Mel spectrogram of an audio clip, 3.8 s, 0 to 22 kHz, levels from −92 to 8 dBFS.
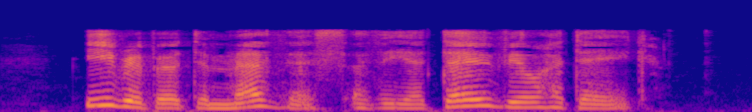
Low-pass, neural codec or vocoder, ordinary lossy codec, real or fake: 7.2 kHz; vocoder, 24 kHz, 100 mel bands, Vocos; AAC, 32 kbps; fake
